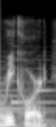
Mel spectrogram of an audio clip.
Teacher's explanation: if you stress the second syllable record, it becomes a verb, like recording a video.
